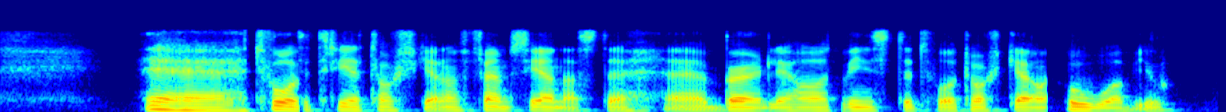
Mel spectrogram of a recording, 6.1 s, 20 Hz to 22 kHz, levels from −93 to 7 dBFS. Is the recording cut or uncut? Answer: cut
